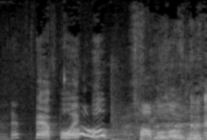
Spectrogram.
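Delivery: high, laughing coo at the dog; laughing pet voice. Real, not acted.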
